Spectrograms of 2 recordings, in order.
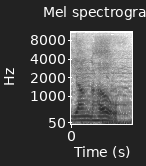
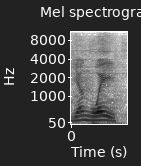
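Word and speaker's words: Younghoe: I am gonna go the Young Ho. – Yo, did you guys know that his name isn't pronounced Young Ho? – What is it, Young Who? – No, it was. It's like Young Wei.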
